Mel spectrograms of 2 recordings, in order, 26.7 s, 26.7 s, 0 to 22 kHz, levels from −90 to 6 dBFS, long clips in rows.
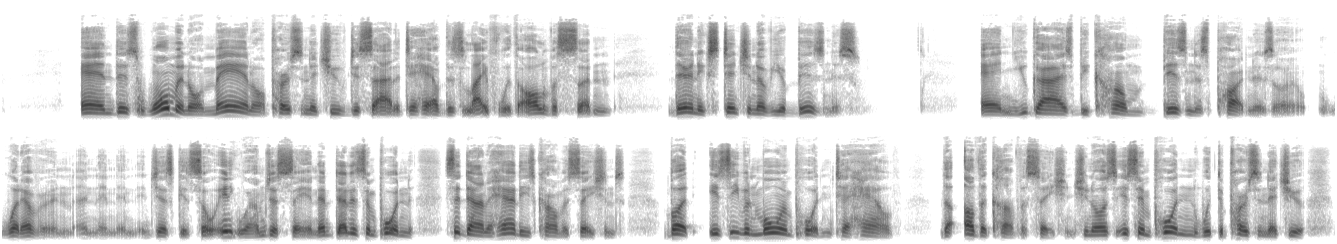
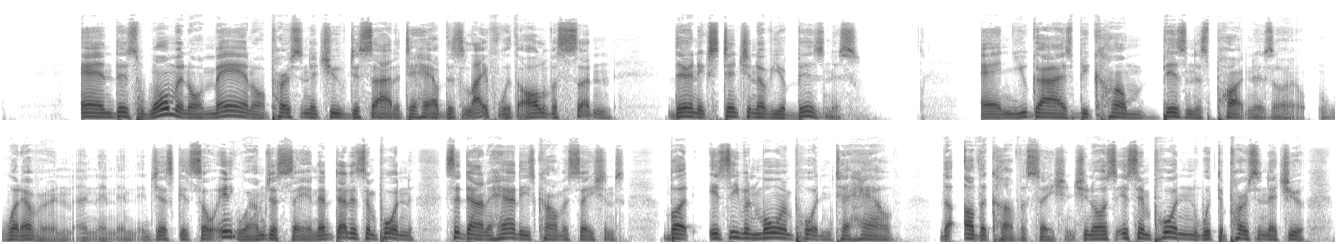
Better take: second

